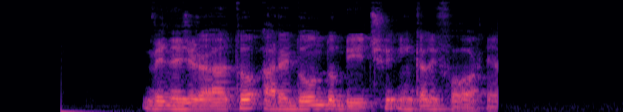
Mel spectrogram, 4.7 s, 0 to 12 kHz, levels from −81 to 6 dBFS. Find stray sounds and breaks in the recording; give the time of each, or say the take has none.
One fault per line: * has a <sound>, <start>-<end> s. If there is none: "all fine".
all fine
